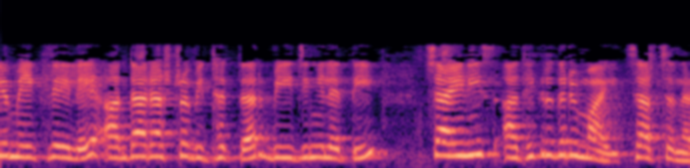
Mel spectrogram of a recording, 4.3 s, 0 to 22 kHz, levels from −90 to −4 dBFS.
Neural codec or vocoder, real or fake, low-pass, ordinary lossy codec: none; real; 7.2 kHz; none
